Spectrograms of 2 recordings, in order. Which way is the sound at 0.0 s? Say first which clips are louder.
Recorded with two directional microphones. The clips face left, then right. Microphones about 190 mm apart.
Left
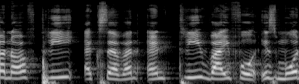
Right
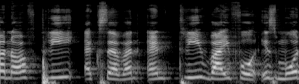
Left 3 dB; 40° left (ahead or behind).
